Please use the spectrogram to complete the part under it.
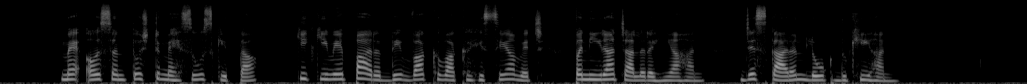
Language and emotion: Punjabi, sad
